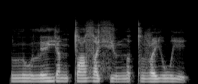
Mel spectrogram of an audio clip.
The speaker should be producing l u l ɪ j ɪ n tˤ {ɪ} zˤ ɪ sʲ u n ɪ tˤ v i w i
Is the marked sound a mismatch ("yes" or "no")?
no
